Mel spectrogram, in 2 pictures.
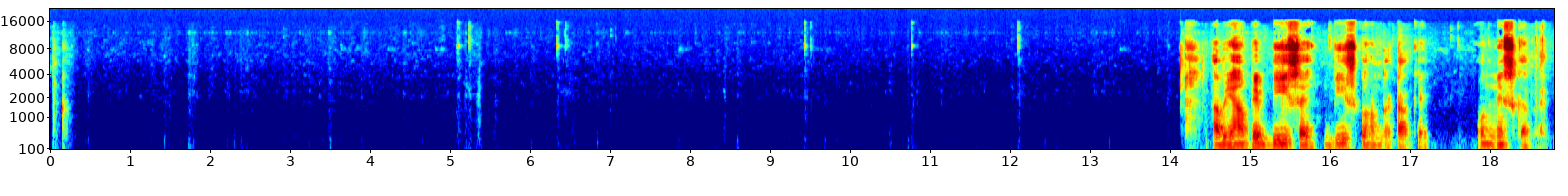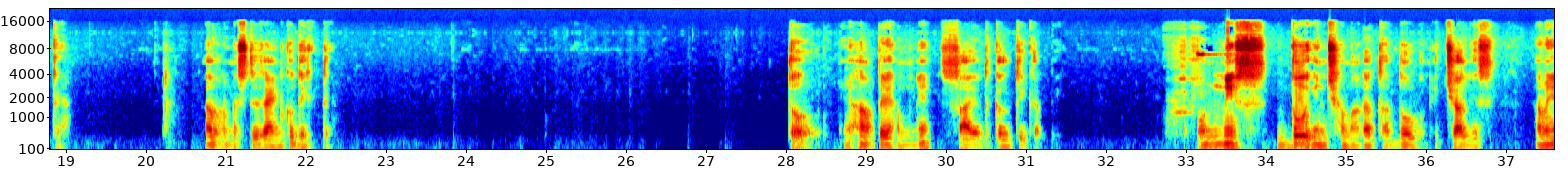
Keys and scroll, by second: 17.3-17.6 typing, 18.3 Return.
